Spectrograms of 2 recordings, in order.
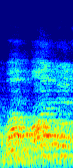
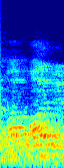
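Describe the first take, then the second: The two takes are said the same way.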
